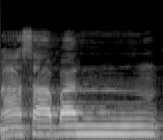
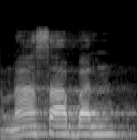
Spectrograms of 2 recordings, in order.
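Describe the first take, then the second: First: The final syllable's vowel is drawn out long. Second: The final syllable's vowel is short. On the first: The speaker calls it wrong. "bukan nasaban, tidak" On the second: The speaker calls it right. "Jadi baca pendek"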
